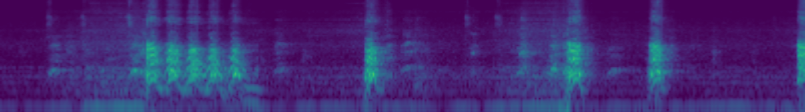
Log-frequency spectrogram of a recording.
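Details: Four-month-old double-coated German Shepherd puppy gives a quick run of barks followed by scattered single yips and barks, with a low background hum and possible faint speech.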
